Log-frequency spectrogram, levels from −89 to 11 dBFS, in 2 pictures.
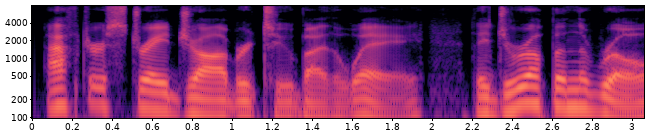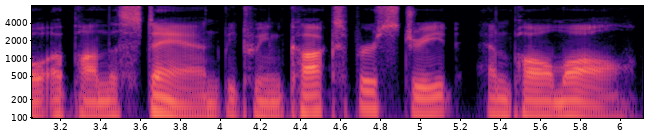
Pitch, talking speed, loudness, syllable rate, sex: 105 Hz, 235 wpm, -22 LUFS, 5.0 syllables/s, male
